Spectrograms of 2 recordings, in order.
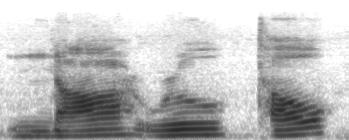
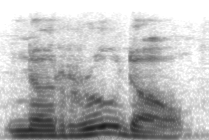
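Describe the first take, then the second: First: The middle consonant is a clear T sound. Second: The middle consonant sounds like a D. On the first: The speaker calls it right. "If you could say Naruto, Naruto, then we could shake your hand" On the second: The speaker calls it wrong. "There's no D right there"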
